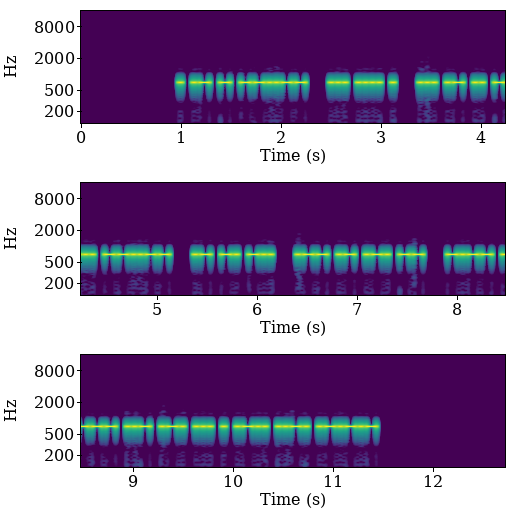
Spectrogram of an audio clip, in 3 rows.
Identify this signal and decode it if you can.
Morse code, heard as a keyed tone, about 34 wpm, 700 Hz. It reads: EAT, SHE SAID, AND WARM YOURSELF.
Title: Sentences from Top 1000 Words - Review Part 2 - 35wpm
